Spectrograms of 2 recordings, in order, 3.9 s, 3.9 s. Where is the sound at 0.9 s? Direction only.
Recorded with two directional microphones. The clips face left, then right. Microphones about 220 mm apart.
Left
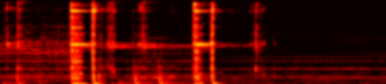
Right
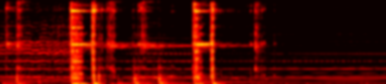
35° right (ahead or behind).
